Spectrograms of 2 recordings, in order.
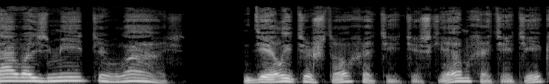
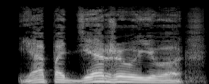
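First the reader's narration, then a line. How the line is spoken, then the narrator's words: Grumbled. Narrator (Russian): проворчал Таранага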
